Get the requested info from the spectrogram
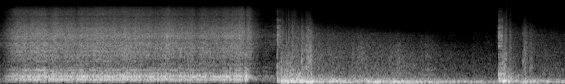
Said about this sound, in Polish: A jak armaty? Głośno było? No bardzo głośno!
